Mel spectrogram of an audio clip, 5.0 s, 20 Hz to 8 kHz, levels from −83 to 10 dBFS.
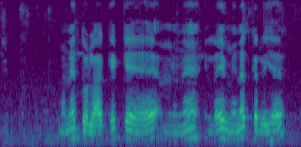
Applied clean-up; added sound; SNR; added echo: none; none; none; none.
